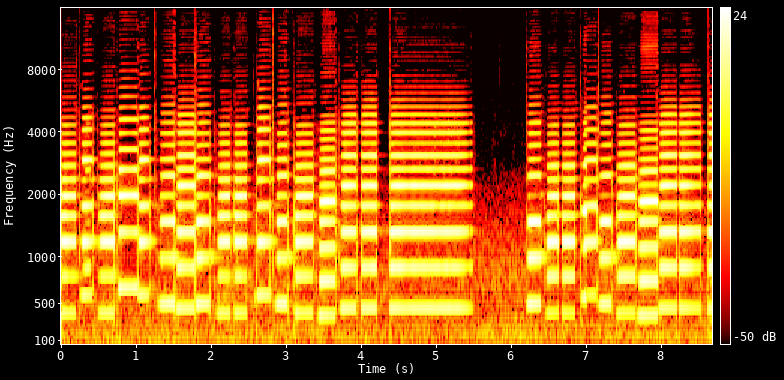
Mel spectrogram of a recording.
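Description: English concertina playing a simple jig melody in G major one note at a time, in quick, separate notes: the answering phrase to the tune's opening call. The line ends on a long held note about five seconds in, and after a short pause a phrase starts again.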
